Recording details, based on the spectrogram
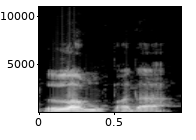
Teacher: A sílaba que é pronunciada com mais força é a antepenúltima. Então, essa palavra ela é proparoxítona.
